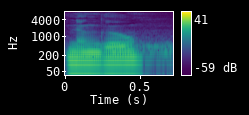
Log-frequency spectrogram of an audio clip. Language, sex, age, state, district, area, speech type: Bodo, male, 60+, Assam, Chirang, rural, read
